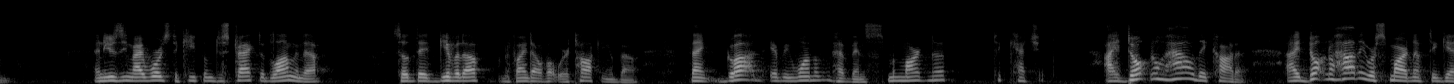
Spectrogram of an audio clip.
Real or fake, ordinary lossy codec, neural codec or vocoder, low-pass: fake; AAC, 48 kbps; codec, 16 kHz, 0.8 kbps, ZipCodec; 7.2 kHz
